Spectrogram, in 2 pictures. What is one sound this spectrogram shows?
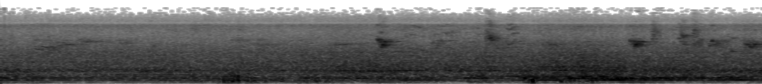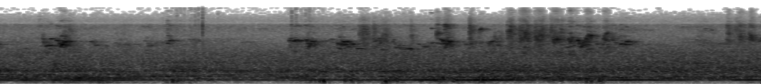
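A budgie chirps and twitters in quick bursts close by.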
